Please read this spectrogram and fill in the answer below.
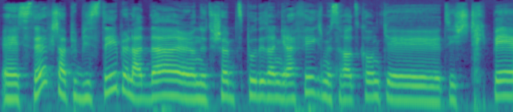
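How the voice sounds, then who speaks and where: This woman talks at a very fast pace with a medium pitch and fairly even intonation. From Quebec City, Quebec. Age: 20s. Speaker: abstract painter. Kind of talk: podcast interview. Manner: casual, many fillers.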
